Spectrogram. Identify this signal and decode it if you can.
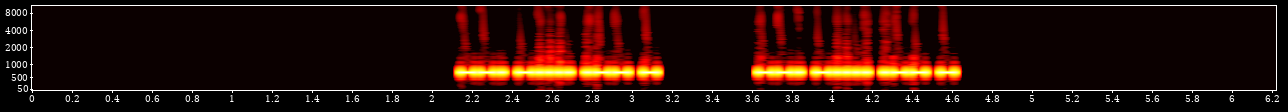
Morse code, heard as a keyed tone, about 54 wpm, 700 Hz. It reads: G6WT G6WT
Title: DXCC-100 Call Signs - 4 Characters - Repeated 2x - 50wpm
